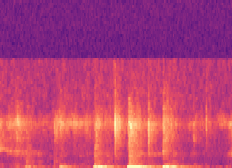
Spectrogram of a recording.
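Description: Three heavy, low thumps in quick succession about a second in, the middle one the loudest.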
